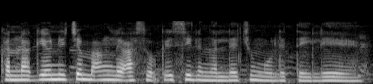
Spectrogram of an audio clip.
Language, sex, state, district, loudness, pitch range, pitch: Wancho, female, Arunachal Pradesh, Longding, -17 LUFS, 180-210 Hz, 195 Hz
